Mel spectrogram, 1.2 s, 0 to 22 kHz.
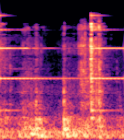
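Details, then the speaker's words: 1951 Royal Quiet Deluxe typewriter with the carriage moved back and forth: it rattles along, then a single bright ding rings near the end of travel; the margin bell works normally. "I'm going to go back and forth on the carriage here. You can hear the bell."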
